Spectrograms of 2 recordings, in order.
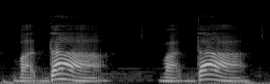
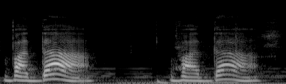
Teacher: The same letter, bukva V, va, da, vada. We stress the final syllable.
